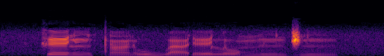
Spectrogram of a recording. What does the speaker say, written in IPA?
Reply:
kɛ˦ɾĩ˦˨tã˨ɾo˧ wa˨ɾɛ˨˦lɔ˧ mĩ˦d͡ʒĩ˦˨

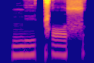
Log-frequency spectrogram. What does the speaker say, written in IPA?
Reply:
ŋyǁɔs

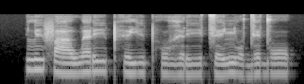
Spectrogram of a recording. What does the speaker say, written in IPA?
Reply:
li˦faː˨ wɛ˦ɾiː˦ pʰɪ˦ji˦pʰʊ˦˨ɣɪ˦˨ ɾiː˨t͡se˨˦ɲo˨ de˦do˦

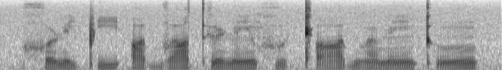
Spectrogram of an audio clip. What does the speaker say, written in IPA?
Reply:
xoɳipʼiʔɑ ɡʷɑ tʼɯɳẽxʷe kʼɑ ɡʷɑ̃ɳẽ kʼũ

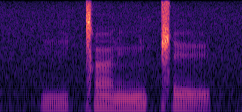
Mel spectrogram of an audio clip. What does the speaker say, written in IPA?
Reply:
iǀã ɾĩǁe

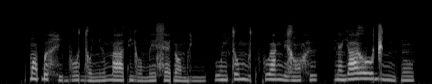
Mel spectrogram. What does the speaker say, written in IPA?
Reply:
k͡pɔ̃˦ɓə˧hi˨boː˧ do˨ɲɨ˨˦maː˧t jo˨me˧sɛ˧ ɗɔ̃˧biː˧ | wĩ˧to˦ mu˨tkʷaː˦ ŋe˧ɣɔ̃˧hɨ˦ | ɾɛ̃˧jaː˦ɣoː˦d͡ʒɨ˧ ŋĩ˨k͡pũ˧

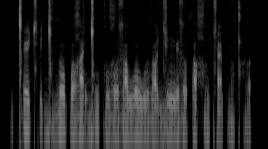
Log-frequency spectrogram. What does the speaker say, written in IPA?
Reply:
ǀecʰiɡ͡ǀṳ ðopoʁæ ɡ͡ǀukuɣozɒ wowuðɒ ɟiŋezoθɒ χo̤cæ pṳqʰṳ

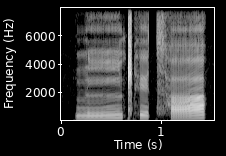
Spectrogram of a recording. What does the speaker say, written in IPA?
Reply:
n̪ĩːǁʰe t͡sʰa

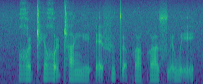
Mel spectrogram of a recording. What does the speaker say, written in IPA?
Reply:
ʁʷa˧ʈʰɪ˦ʁʷɛ̰˧ʈʰa˧ ŋɪː˨ʔɛ̰˦ fɪ˦tʷḛ˨qʷa˨ qʷa˧sʷɛ̰˧wḛ˦

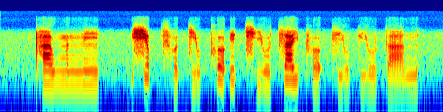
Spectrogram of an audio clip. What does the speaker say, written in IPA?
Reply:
pʰa˧wmə˧nn̪ĩ˧ | ɕə˦p̚ t͡sʰo˨t̚ɕju˧ kʰo˦ʔ i˨ʔ t͡ɕʰju˧ t͡sa˦jpʰo˨ʔ t͡sju˨˩kju˧t̪a˨˦n

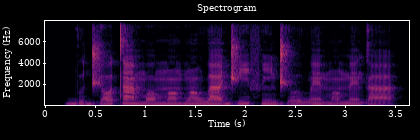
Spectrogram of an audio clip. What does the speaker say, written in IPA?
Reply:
bu˨d͡ʒɔ˨˦tã˦˨ mɔ˨mɔ̃˧bɔ̃˧ wa˧d͡ʒi˦ fĩ˦˨d͡ʒo˨˦wɛ̃˦˨ mɔ̃˧mɛ̃˧ɡa˨

